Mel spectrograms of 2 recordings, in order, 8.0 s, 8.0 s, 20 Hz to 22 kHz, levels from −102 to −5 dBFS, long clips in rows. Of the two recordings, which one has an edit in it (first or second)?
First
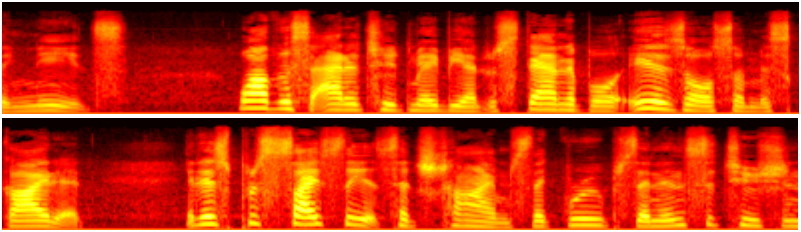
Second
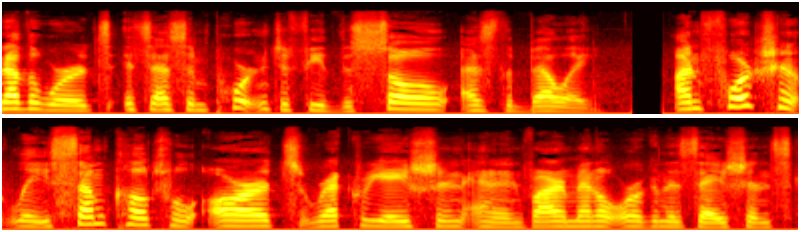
second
